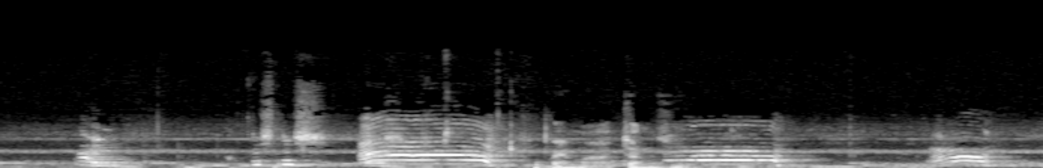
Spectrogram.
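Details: Orange cat meowing while fed at the pre-dawn sahur meal; several drawn-out harmonic meows, one long level wail near the middle, mixed with human speech and a steady high tone in the background.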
